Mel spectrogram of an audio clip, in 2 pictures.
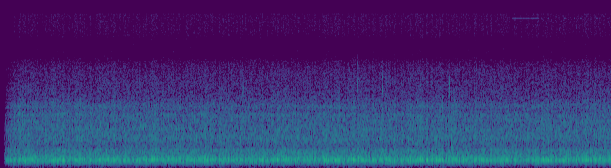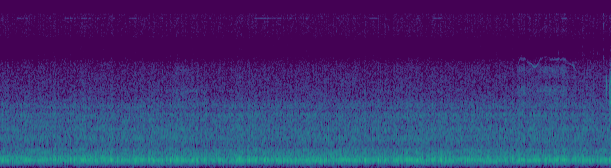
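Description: A faint, steady low hum with an even hiss over it, unchanging throughout, like the drone of a fan or appliance in a room.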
